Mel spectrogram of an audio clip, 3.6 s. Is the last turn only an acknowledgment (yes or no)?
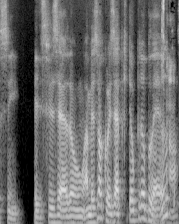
yes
